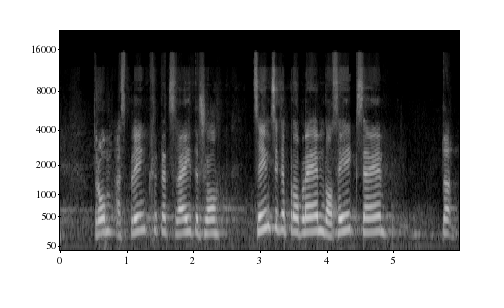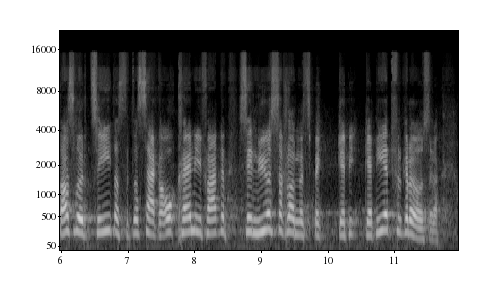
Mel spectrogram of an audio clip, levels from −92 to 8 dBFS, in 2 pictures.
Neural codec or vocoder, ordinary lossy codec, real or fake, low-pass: codec, 44.1 kHz, 3.4 kbps, Pupu-Codec; Opus, 16 kbps; fake; 14.4 kHz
